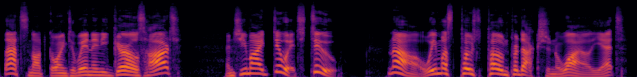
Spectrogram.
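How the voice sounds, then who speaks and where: A man acts out a bossy male playwright from a comic audio story. His voice is high and animated, with clipped, theatrical, decisive delivery in a dry recording. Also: normal speed, dry recording. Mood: businesslike, exasperated. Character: bossy, brisk male playwright staging a scheme.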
